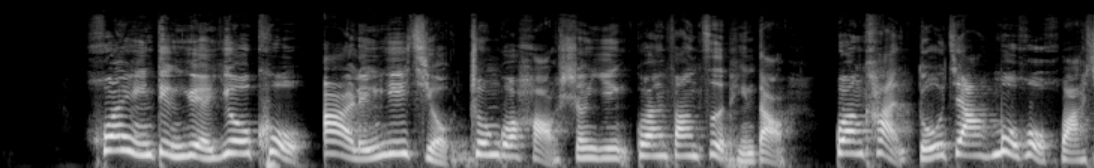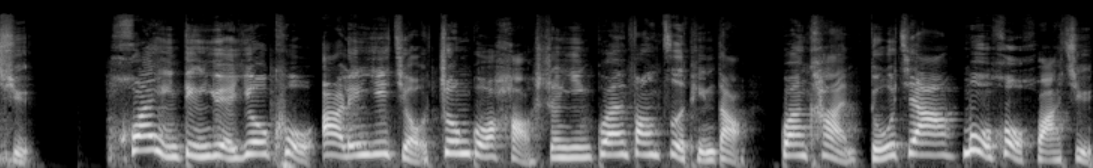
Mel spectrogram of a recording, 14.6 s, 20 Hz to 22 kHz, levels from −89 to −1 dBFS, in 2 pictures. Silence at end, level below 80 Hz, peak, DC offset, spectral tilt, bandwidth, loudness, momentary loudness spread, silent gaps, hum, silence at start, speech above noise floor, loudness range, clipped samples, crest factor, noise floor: 0 s; -44 dBFS; -2 dBFS; under 0.1%; -5.5 dB/octave; 15 kHz; -18 LUFS; 5 LU; none; none; 0.65 s; 61 dB; 2 LU; under 0.1%; 16 dB; -79 dBFS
